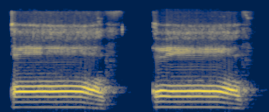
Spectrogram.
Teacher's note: اس کا مخرج ہے زبان کی جڑ، اوپر والے تالو کا جو نرم حصہ ہے نا، وہاں سے زبان کی جڑیں لگیں گی تو پھر یہ قاف پڑھا جائے گا۔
